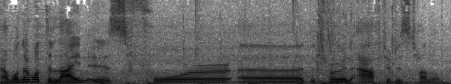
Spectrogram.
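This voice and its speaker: A man with a German accent speaks over clear music in the background. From Eastern Germany. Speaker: game streamer. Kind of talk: live gaming commentary. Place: home room.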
